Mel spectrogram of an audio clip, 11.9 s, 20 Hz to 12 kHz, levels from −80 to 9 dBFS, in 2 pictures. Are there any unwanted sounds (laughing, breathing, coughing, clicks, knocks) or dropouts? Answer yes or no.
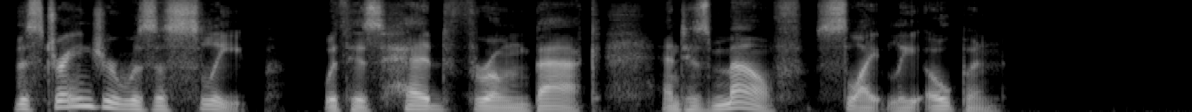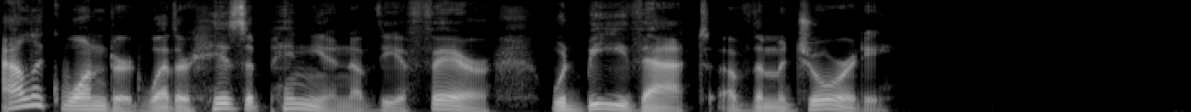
no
